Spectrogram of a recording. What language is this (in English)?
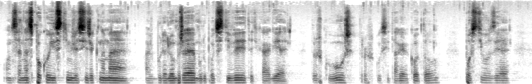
Czech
